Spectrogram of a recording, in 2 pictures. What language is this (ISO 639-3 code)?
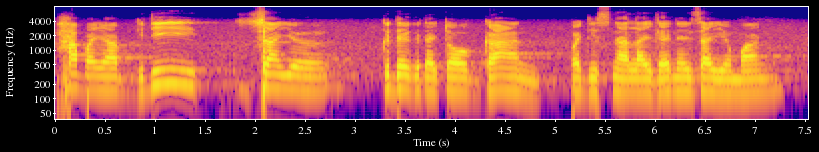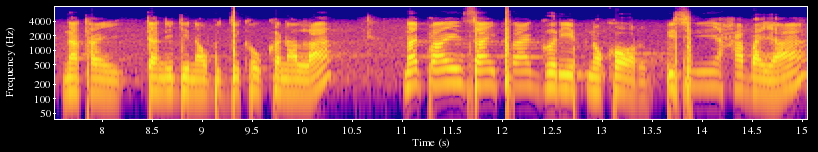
brx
